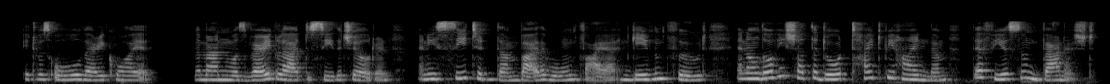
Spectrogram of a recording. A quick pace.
Yes: fast, 210 wpm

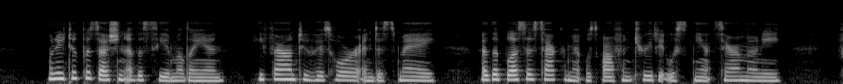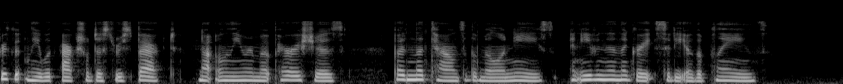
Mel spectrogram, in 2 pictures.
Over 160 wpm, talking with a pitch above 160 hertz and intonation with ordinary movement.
Yes: average, 180 wpm; medium, 185 Hz; average, 3.8 semitones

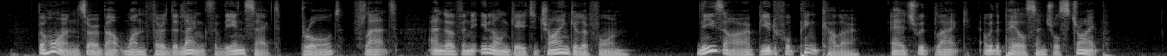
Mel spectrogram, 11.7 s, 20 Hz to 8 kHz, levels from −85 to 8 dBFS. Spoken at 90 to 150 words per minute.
No: average, 180 wpm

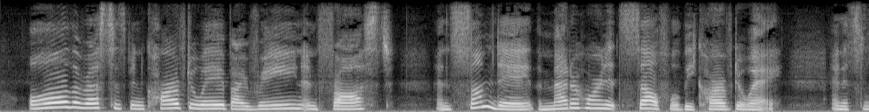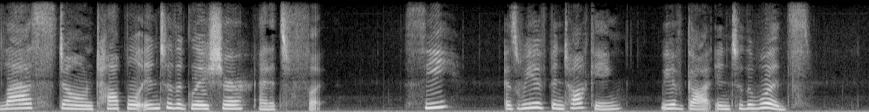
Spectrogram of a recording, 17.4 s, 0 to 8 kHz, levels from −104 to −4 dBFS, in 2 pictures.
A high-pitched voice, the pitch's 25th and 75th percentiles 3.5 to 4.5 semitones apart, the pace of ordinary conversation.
Yes: very high, 270 Hz; average, 4.1 semitones; average, 150 wpm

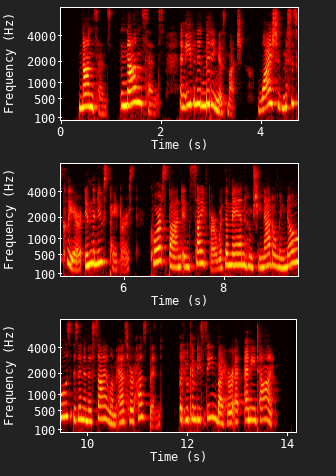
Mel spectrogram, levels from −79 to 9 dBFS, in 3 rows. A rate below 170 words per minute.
No: average, 180 wpm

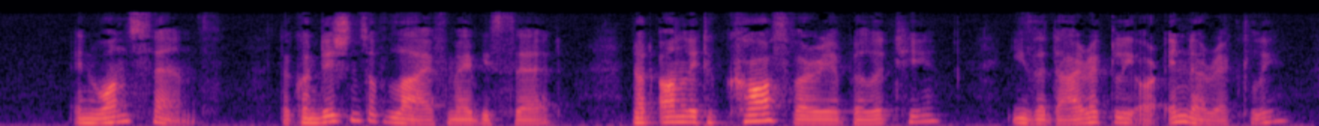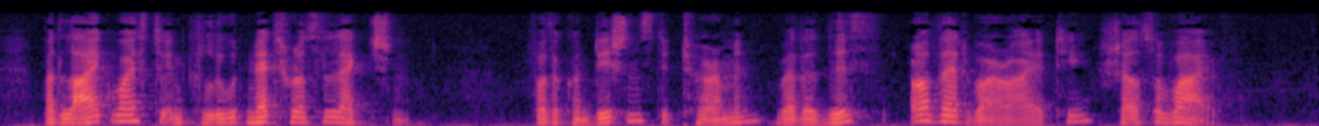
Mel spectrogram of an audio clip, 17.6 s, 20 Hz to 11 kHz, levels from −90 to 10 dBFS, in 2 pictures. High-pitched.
No: low, 120 Hz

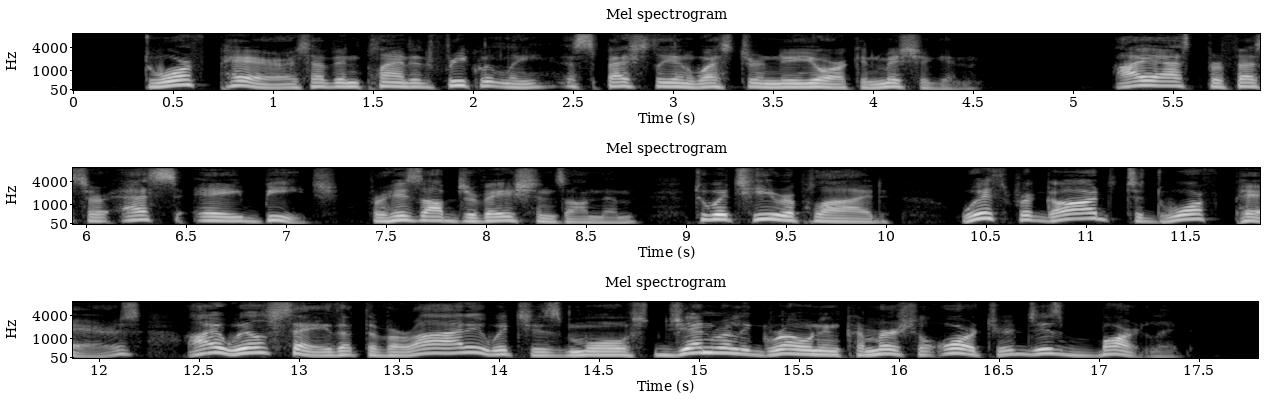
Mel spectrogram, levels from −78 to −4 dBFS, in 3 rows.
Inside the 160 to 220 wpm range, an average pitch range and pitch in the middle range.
No: average, 165 wpm; wide, 5.7 semitones; medium, 150 Hz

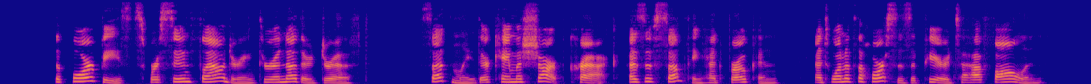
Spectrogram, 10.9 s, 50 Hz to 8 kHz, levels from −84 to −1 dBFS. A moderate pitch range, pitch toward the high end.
No: wide, 7.6 semitones; very high, 255 Hz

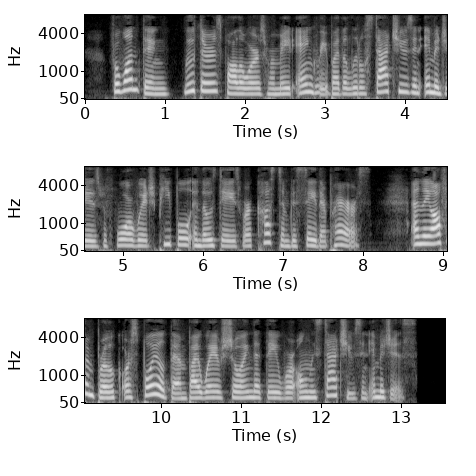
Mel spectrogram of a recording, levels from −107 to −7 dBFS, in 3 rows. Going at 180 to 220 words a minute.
Yes: average, 195 wpm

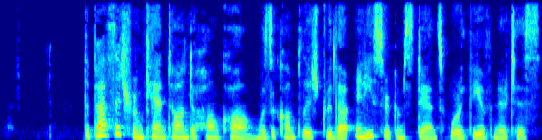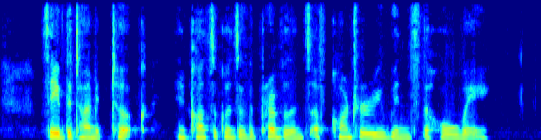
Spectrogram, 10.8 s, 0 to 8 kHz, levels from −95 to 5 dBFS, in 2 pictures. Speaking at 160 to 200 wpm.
Yes: average, 170 wpm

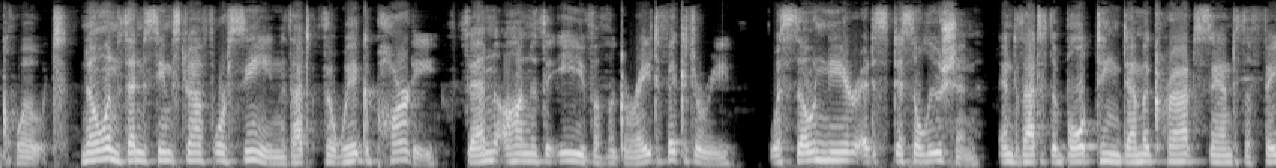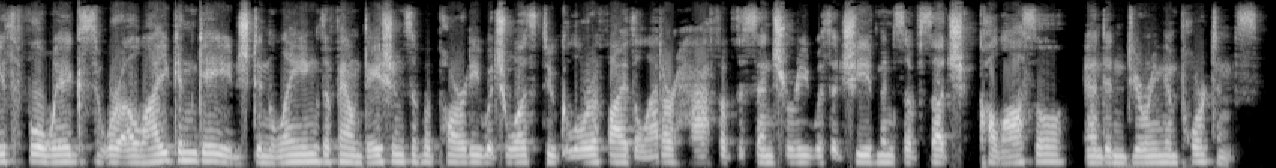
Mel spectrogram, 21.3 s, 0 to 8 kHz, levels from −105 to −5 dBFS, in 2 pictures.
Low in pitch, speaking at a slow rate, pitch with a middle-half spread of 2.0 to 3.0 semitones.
No: low, 125 Hz; average, 170 wpm; narrow, 2.5 semitones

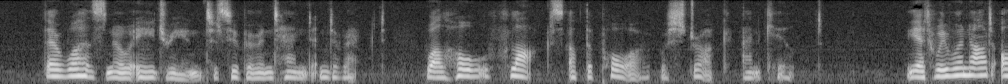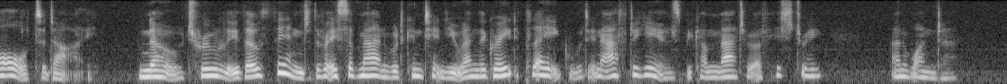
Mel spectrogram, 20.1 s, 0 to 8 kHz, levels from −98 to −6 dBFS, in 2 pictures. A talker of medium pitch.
Yes: medium, 175 Hz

